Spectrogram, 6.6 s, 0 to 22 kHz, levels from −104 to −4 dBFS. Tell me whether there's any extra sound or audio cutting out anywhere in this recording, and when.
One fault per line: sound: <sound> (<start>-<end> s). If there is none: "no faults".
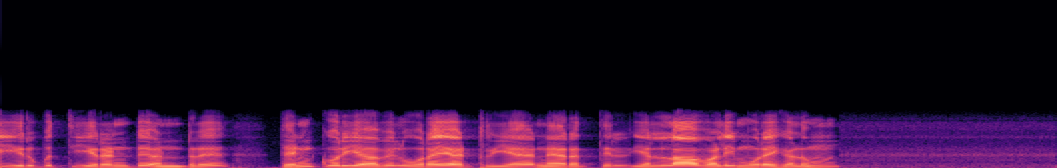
no faults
